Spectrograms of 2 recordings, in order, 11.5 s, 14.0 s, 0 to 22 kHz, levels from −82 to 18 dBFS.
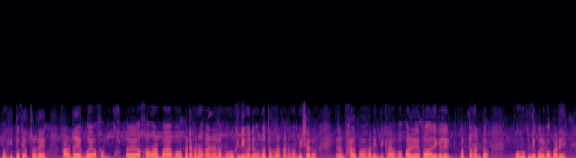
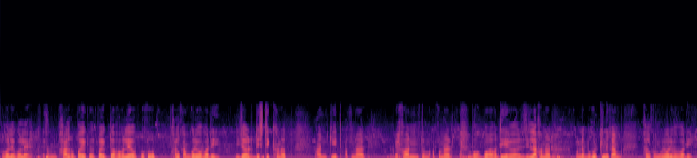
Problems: constant background noise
